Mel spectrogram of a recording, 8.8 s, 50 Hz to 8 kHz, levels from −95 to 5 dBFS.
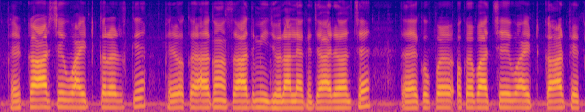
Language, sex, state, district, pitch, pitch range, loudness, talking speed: Hindi, female, Bihar, Begusarai, 175 Hz, 170-185 Hz, -17 LUFS, 155 wpm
